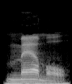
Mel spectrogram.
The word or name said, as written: mammal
